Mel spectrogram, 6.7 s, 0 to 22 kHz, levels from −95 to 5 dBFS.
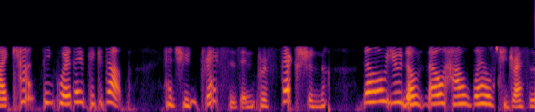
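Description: From the start the whole clip runs through the Codec 2 vocoder, which points to its 3.2 kbit/s mode. Only pitch, voicing, energy and a rough spectral envelope survive, and the decoder rebuilds the voice from sine waves rather than the original waveform. That gives it the robotic, buzzy quality you hear all the way through, and the damage here is heavy: the speech sounds synthetic rather than merely thin.

At 4.03 to 4.14 s there's a burst of bit errors on digital voice radio. Flipped bits reached the vocoder, and since each bit steers the pitch, level, voicing or spectrum of a whole frame, the voice lurches. It sounds like a short warbly bleep. The length fits about four corrupted frames, and the error rate looks to be around a couple of percent. A second, nastier burst hits at 6.15 to 6.30 s, lasting about five frames and pointing to roughly double that error rate. The pitch and tone jump harder there and collapse briefly into robotic gibberish.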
